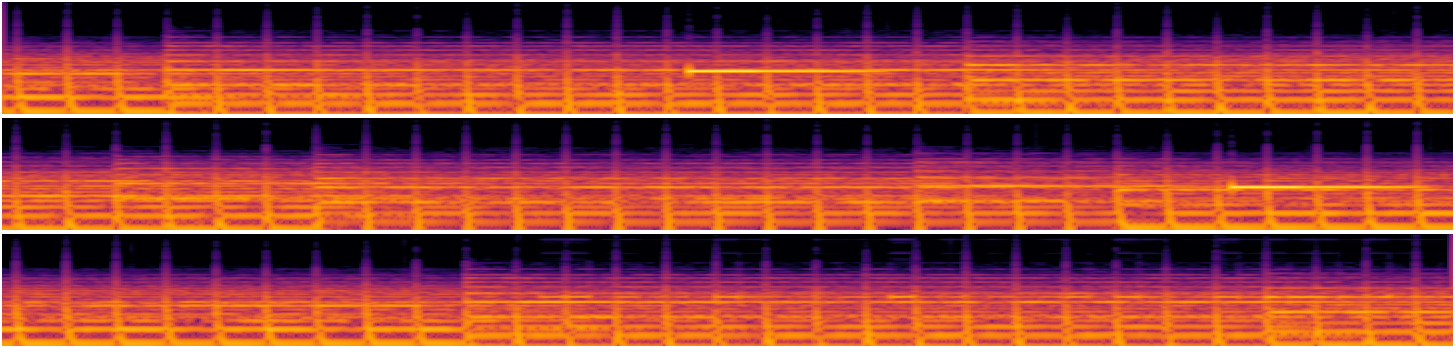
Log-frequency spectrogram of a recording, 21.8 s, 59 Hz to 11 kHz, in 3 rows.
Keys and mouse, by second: 0.0-1.0 right drag, 0.6 KP_3, 1.0 e, 1.2 z, 1.5 click, 2.4 click, 4.3 click, 5.0 click, 5.8 right click, 6.1 KP_3, 6.6 g, 7.7 a, 8.4 click, 8.9 right click, 9.3 KP_3, 9.8 click, 11.7 KP_7, 12.5 click, 13.9 click, 14.5 a, 15.2 z, 15.7-17.0 drag, 17.0 right click, 17.2 click, 18.0 a, 18.3 click, 19.1 KP_3, 19.3 z, 20.5 right click, 20.9 click, 21.3 z, 21.4 a.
